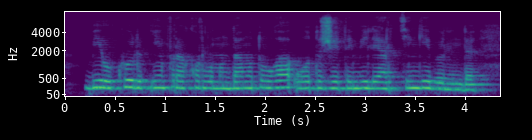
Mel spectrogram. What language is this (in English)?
Kazakh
